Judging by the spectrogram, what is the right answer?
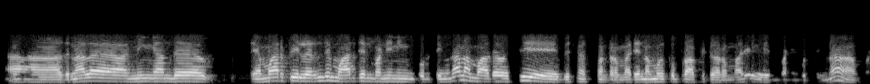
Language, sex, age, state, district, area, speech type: Tamil, male, 18-30, Tamil Nadu, Dharmapuri, rural, conversation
